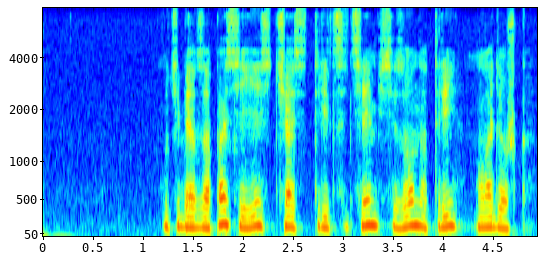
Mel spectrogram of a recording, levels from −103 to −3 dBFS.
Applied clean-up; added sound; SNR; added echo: none; none; none; none.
